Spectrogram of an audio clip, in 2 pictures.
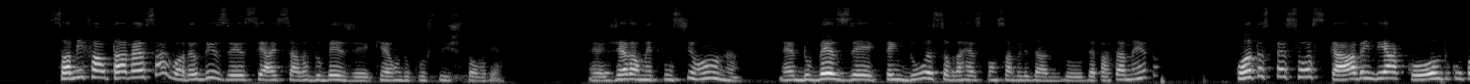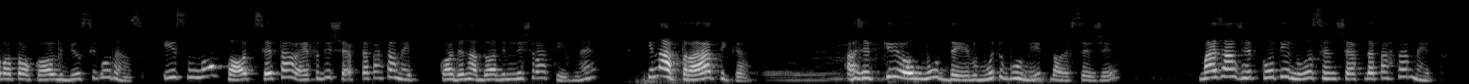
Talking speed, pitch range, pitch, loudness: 155 wpm, 205-290 Hz, 240 Hz, -22 LUFS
